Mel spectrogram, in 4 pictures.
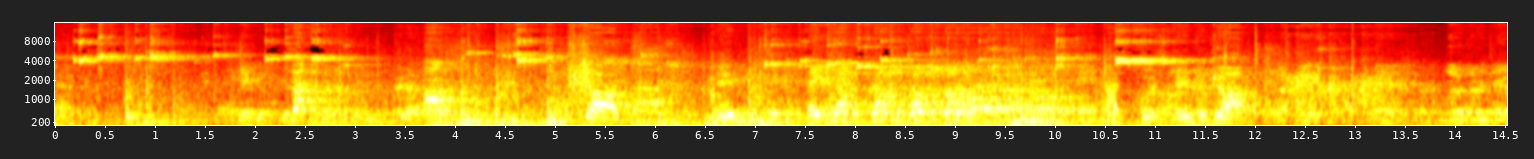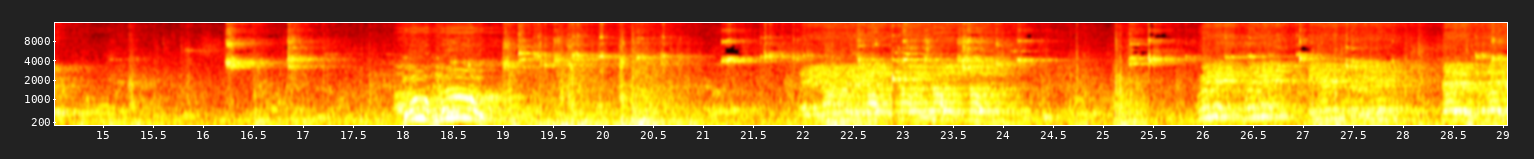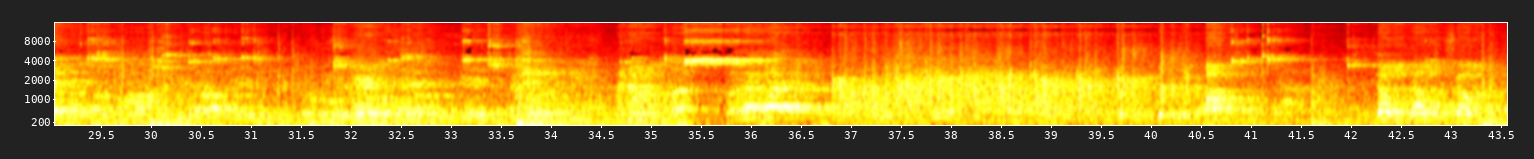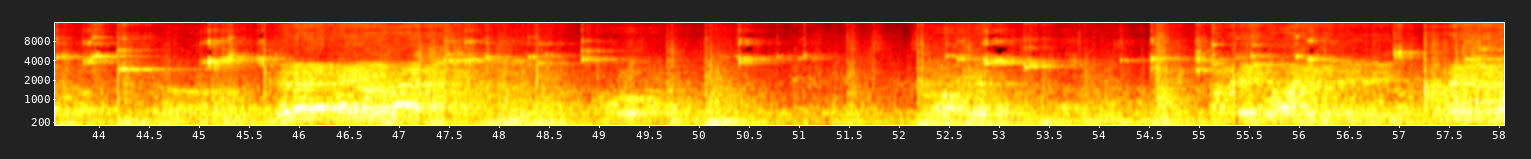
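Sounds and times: crowd noise: 0.0s - 58.0s
ball bouncing on hardwood court: 4.0s - 7.8s, 9.3s - 10.6s, 19.0s - 20.7s, 24.7s - 25.4s, 43.3s - 44.5s, 46.8s - 48.6s, 49.6s - 50.5s, 51.2s - 54.9s.

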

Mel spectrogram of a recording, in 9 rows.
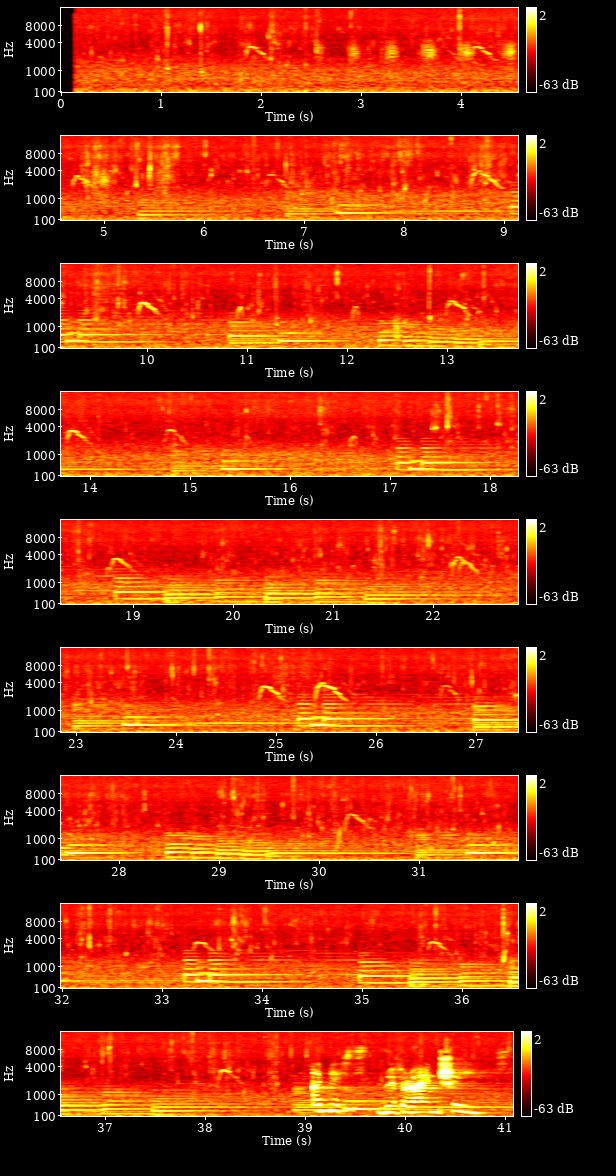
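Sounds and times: river water rushing: 0.2s - 41.0s
slow melody of held notes: 3.9s - 41.0s.

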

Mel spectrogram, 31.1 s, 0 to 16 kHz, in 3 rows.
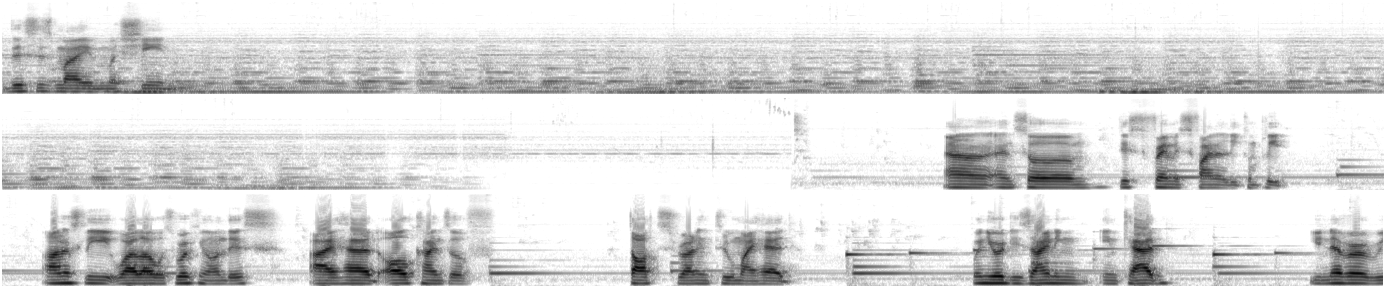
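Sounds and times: background music with held notes: 0.0s - 13.8s, 16.4s - 31.0s.

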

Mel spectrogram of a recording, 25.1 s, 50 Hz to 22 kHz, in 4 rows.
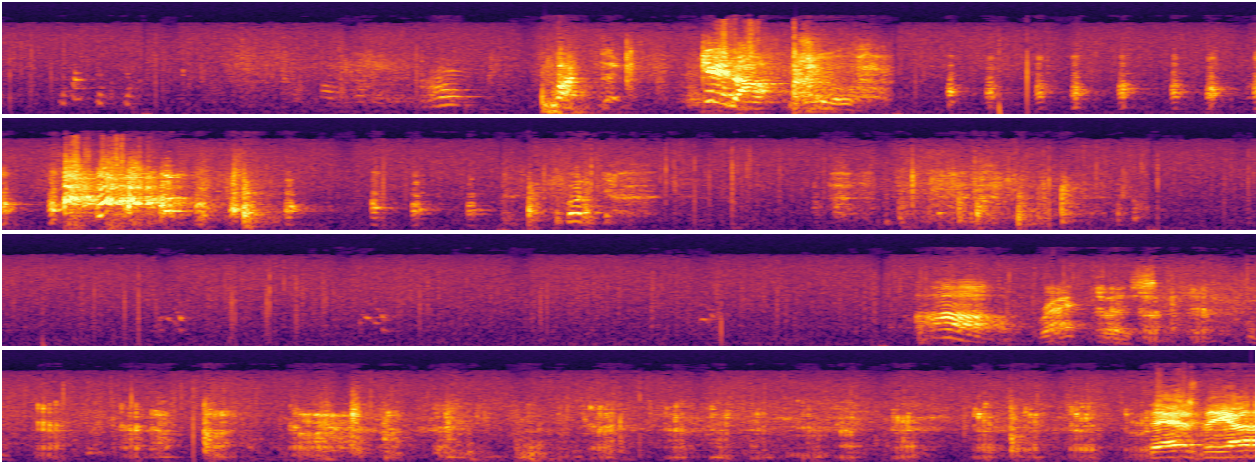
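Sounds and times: hen clucking and squawking: 0.2s - 0.8s, 4.7s - 8.8s.

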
